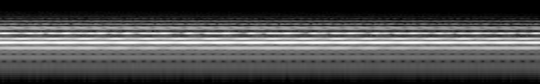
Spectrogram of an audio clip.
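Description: Instrumental music: a single sustained note or chord held steadily, unchanging in pitch and loudness.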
